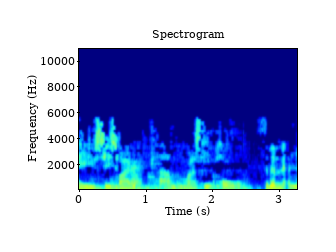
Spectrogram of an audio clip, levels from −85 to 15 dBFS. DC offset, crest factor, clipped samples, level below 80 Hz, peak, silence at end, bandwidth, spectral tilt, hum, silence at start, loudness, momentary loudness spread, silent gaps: under 0.1%; 18 dB; under 0.1%; -70 dBFS; -14 dBFS; 0 s; 5.8 kHz; -9.5 dB/octave; none; 0 s; -32 LUFS; 7 LU; none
